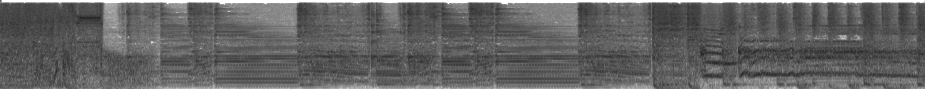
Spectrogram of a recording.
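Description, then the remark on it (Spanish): A rooster crows loudly, a long drawn-out cock-a-doodle-doo with a strained, raspy tone, followed by another harsh burst of crowing near the end. No one speaks. “Gallo por Radioactiva.”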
